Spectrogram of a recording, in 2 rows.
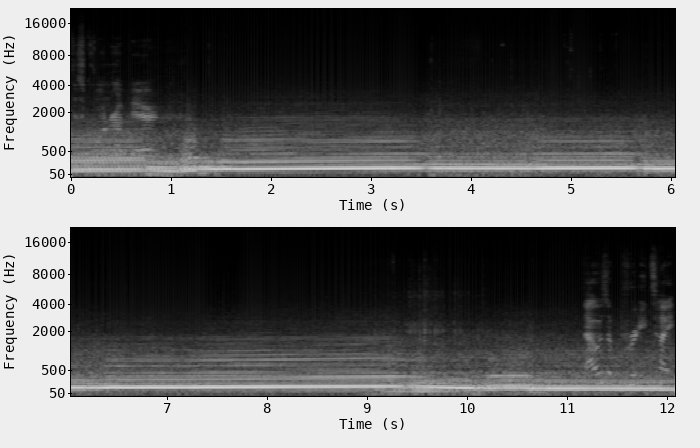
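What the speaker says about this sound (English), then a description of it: "That was a pretty tight corner, and that was at around 55 miles an hour" A Subaru BRZ on Eibach lowering springs rounds a tight corner at about 55 mph, its engine droning steadily from inside the cabin with a slight pitch dip near the end.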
